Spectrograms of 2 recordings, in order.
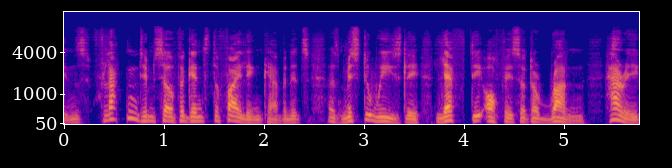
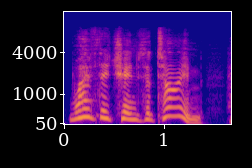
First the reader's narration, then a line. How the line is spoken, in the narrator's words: Harry said breathlessly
